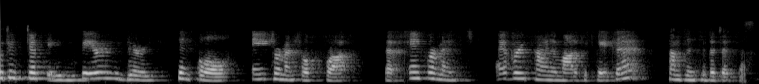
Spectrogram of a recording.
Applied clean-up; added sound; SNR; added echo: neural mask model DeepFilterNet 3.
